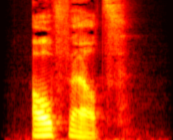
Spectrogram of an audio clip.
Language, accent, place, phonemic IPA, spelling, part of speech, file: German, Germany, Berlin, /ˈaʊ̯fvɛʁt͡s/, aufwärts, adverb, De-aufwärts.ogg
- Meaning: 1. upwards, uphill 2. upstream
